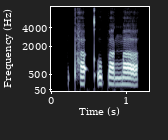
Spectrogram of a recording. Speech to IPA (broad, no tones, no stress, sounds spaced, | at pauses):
pʰ a ʔ kʼ o p a ŋ͡m a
